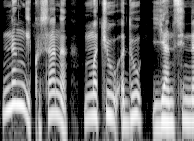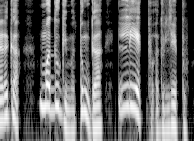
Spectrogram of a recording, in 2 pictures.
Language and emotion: Manipuri, disgusted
